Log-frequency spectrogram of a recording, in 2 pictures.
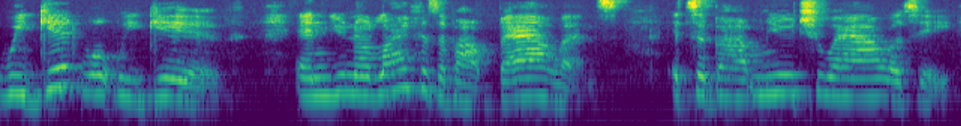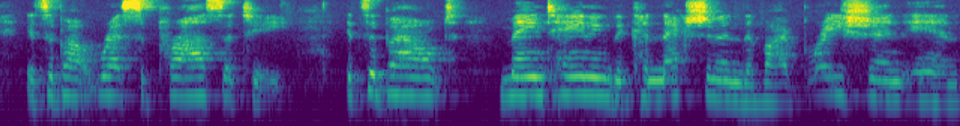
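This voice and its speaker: Somewhat breathy delivery at a fairly slow pace, with ordinary pitch variation. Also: woman, medium pitch for a woman. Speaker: life coach. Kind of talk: inspirational talk. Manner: slow, with pauses.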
